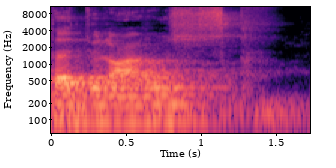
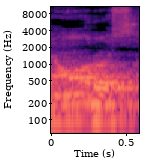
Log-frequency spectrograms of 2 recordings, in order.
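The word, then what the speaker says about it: Taj al-'Arus: Imam Ibnu Athaillah mau menutup pembahasan Tajul Arus, bukan urus, arus, dengan munajat.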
